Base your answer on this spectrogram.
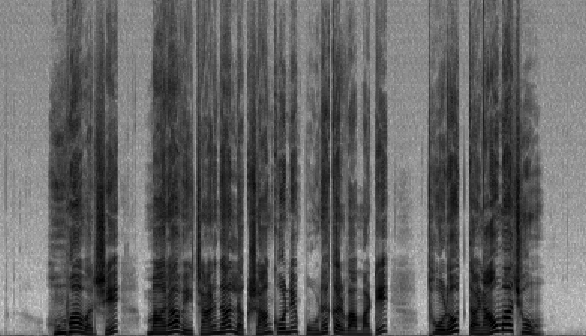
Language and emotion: Gujarati, fearful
